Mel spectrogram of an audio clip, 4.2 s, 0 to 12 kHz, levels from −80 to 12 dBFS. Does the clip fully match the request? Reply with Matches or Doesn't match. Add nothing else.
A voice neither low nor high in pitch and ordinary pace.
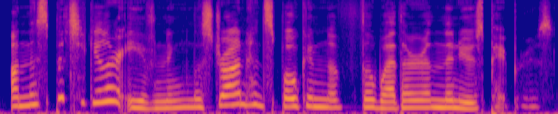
Doesn't match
